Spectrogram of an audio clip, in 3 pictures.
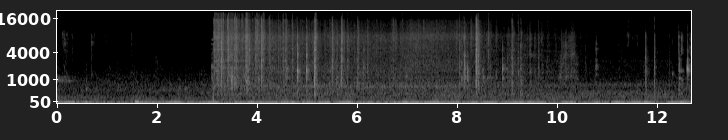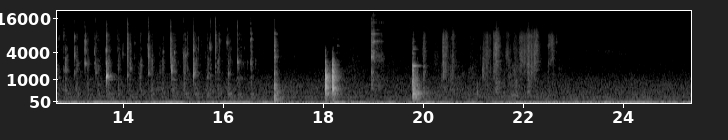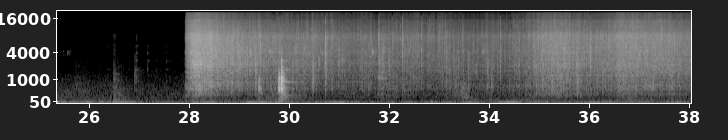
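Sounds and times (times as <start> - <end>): soft hiss: 3.1 - 11.9, 27.9 - 38.0
dishes and utensils clinking: 29.3 - 30.6.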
